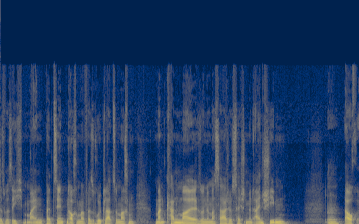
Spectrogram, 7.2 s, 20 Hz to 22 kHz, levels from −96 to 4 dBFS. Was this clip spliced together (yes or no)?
no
